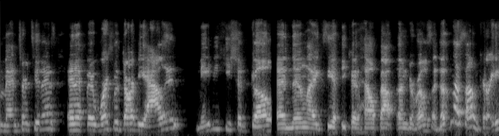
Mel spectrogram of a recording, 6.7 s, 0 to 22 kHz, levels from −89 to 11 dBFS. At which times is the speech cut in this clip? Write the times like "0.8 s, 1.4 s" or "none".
3.6 s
